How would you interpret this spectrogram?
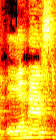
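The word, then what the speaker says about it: honest: ही इज एन ऑनेस्ट मैन। ऑनेस्ट की spelling H से start होती है। लेकिन एच उसमें साइलेंट होता है।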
